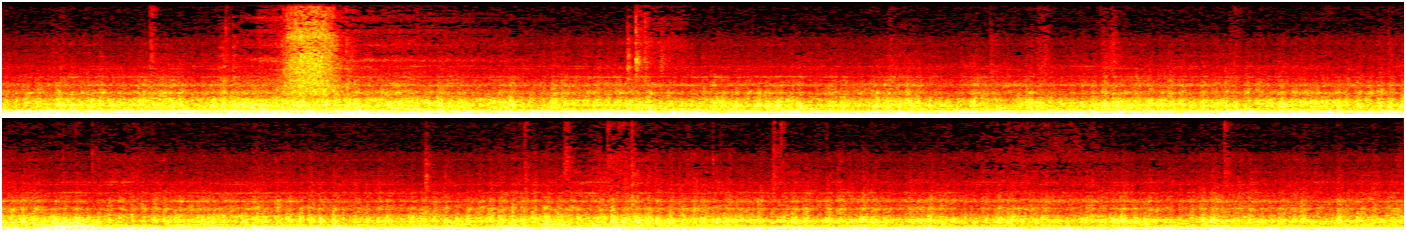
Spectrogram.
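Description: Regional train running steadily at speed, heard from inside the passenger car: a steady rolling rumble with a smooth, gentle sound. There is a brief hiss about three seconds in.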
